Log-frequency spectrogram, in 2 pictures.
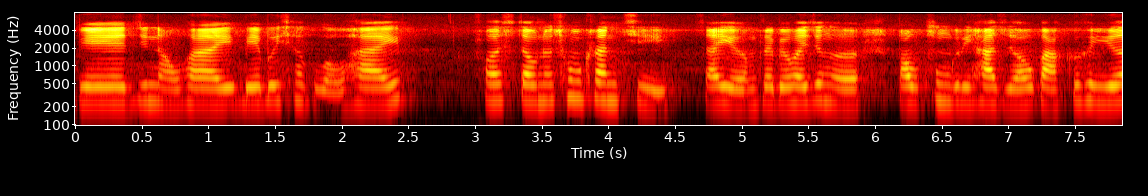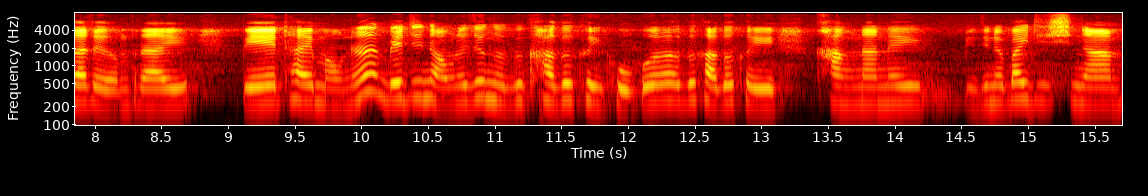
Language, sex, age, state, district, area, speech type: Bodo, female, 18-30, Assam, Kokrajhar, rural, spontaneous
